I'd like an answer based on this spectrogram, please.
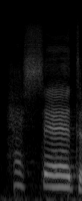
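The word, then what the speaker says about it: חסד: 이 긍휼은 히브리 말로 여러분 많이 들으셨을 텐데요 헤세드 라고 발음합니다 말합니다 이궁 율은 어떤 형편과 상황 속에서도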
